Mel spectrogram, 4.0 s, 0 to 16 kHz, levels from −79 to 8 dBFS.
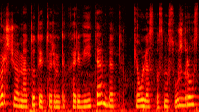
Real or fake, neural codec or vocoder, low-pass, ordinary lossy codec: fake; vocoder, 44.1 kHz, 128 mel bands every 256 samples, BigVGAN v2; 14.4 kHz; Opus, 64 kbps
